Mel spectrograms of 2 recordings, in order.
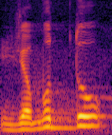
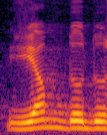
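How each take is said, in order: First: The two d sounds merge into one doubled d. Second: Two separate d sounds with a vowel between.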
